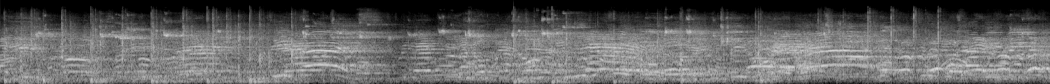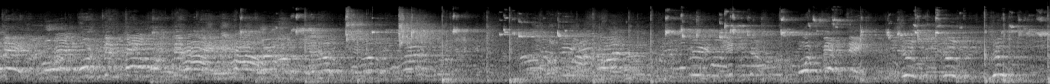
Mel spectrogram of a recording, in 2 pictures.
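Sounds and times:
people shouting in echoing gym: 0.0 - 21.0
basketball bouncing on hardwood floor: 0.1 - 2.7.

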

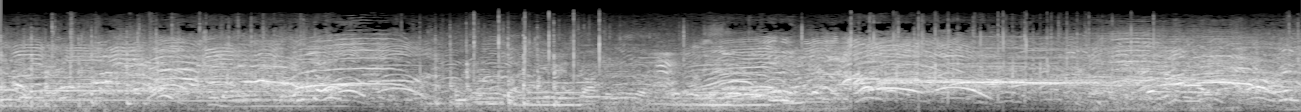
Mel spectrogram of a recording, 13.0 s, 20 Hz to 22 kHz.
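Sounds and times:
spectators cheering and shouting: 0.0 - 13.0.

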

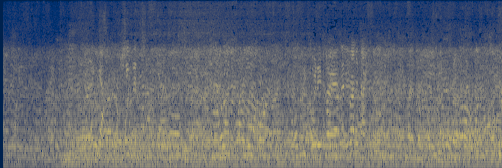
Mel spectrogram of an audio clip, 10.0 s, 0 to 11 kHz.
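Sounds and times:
crowd chatter: 0.1 - 10.0.

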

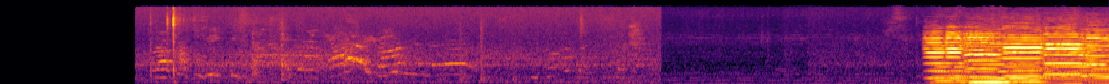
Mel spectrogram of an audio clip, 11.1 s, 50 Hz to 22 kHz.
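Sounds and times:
faint background voices: 1.4 - 6.7
low room noise: 1.4 - 11.0.

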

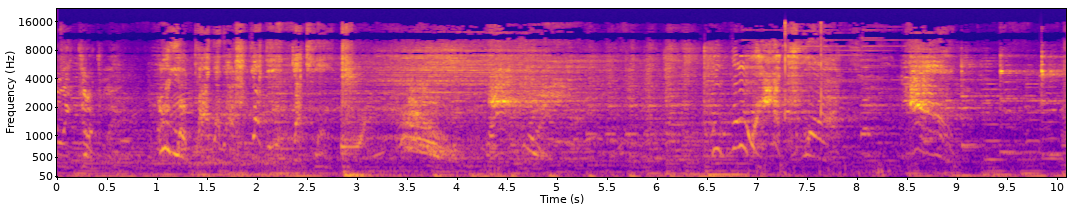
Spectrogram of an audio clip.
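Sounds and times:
stage show music: 0.0 - 10.0.

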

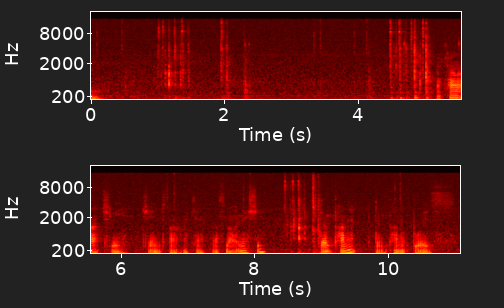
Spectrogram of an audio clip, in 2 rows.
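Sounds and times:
steady low hum: 0.0 - 11.0
keyboard keystrokes: 1.0 - 2.4, 4.5 - 5.1.

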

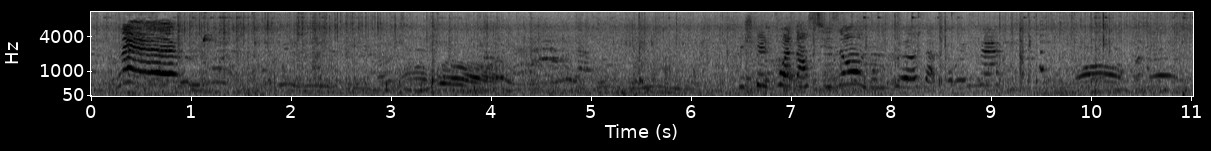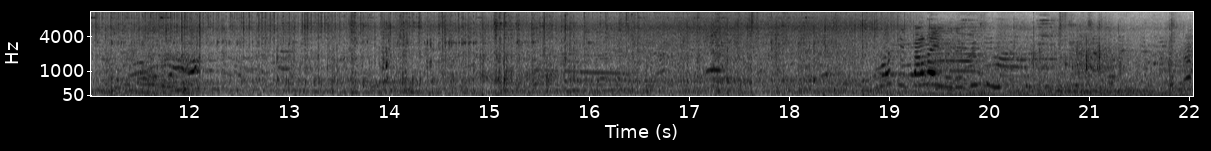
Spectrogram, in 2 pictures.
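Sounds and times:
children's voices and calls: 0.0 - 22.0
wheels rolling on gravel: 0.0 - 22.0.

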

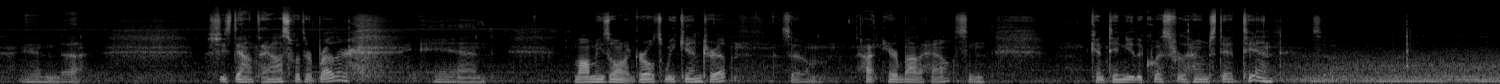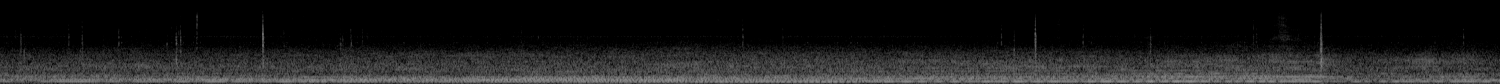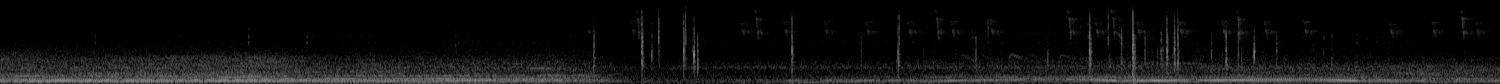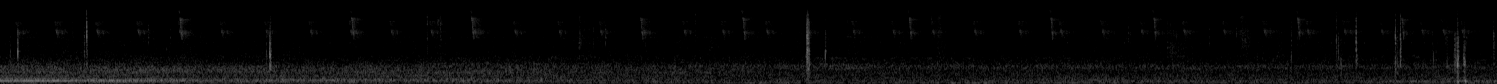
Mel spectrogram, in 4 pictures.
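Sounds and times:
engine running steadily: 11.9 - 37.0, 37.8 - 48.7
drone rising and falling in pitch: 12.8 - 36.2
sharp clicks: 13.9 - 14.3, 15.1 - 18.7, 35.3 - 46.9.

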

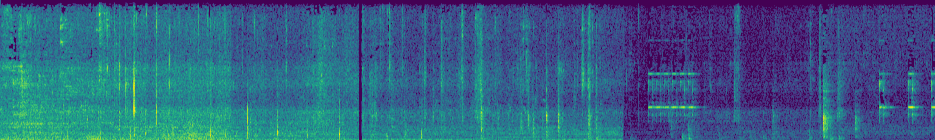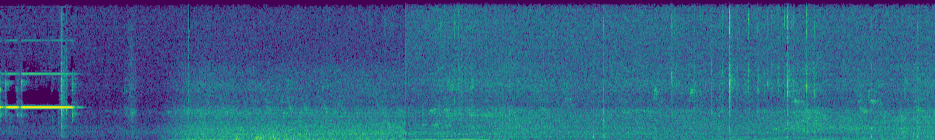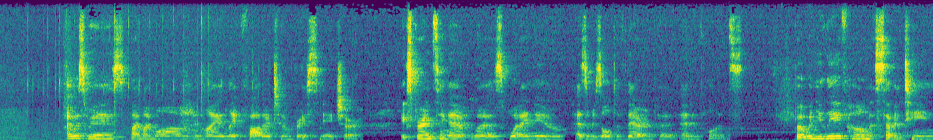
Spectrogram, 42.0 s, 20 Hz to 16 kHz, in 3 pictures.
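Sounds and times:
steady low rumble: 0.0 - 5.4, 16.5 - 24.5
high-heeled footsteps on asphalt: 1.7 - 6.8
alarm keypad beeping: 9.7 - 10.5, 13.2 - 15.3.

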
